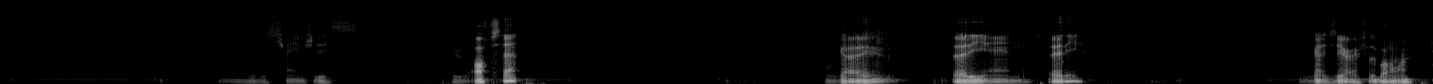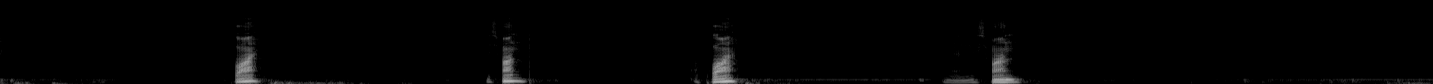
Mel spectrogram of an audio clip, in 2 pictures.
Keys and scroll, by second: 8.2-9.3 typing, 11.4 typing, 14.0-14.8 typing, 27.4-28.2 typing.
